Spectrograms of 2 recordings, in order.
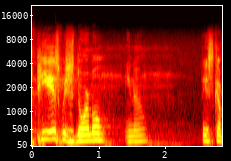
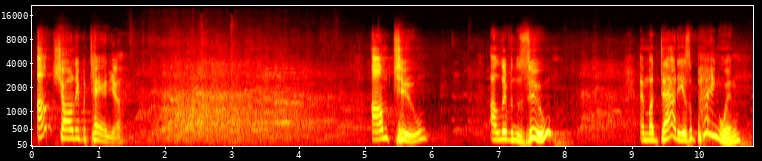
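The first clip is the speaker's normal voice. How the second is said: imitating a three-year-old with a Southern twang, lilting; toddler's alter ego; 3 semitones higher than usual. Toddler announcing his alter ego to Dad, lilting put-on voice. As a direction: introduce yourself as a little boy's invented character. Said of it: "He has an alter ego".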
